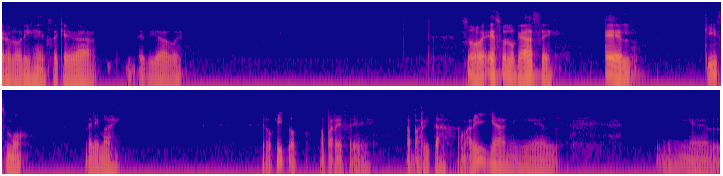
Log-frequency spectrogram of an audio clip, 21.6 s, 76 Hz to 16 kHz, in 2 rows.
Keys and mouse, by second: 1.3 click, 13.2-14.7 drag, 18.8 click.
